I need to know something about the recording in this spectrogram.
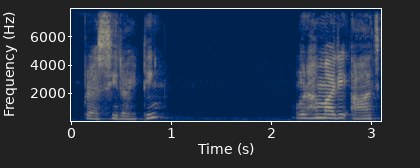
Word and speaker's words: précis: साथ ये कनेक्टेड है, लेकिन इसकी ठीक प्रोनाउंसिएशन है प्रेसी और लास्ट लेटर इसका एस जो है वो साइलेंट रहेगा। नेक्स्ट, प्रेसी जो है वो फ्रेंच वर्ड है।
